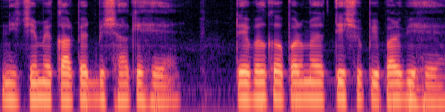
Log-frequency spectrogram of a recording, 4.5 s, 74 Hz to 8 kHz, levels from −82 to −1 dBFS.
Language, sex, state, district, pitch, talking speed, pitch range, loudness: Hindi, male, Arunachal Pradesh, Longding, 125 Hz, 190 wpm, 125-130 Hz, -20 LUFS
